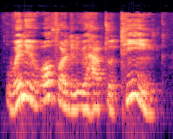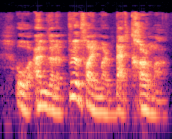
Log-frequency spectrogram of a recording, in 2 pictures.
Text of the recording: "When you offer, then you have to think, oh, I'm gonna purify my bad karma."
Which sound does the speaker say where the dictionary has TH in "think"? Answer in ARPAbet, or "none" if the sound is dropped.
T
